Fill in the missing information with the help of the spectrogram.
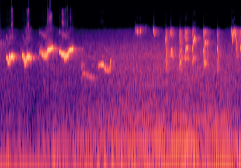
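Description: Orange-headed Thrush song: loud, rich whistled phrases sliding up and down, then a run of quick, high, thin notes repeated several times a second.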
